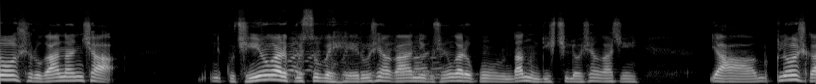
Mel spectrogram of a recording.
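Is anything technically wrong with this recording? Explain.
Yes. From 2.6 to 4.48 s there is feedback echo between two devices. One device plays what the other's microphone sent, and that microphone picks it up again. Neither echo canceller removes the other's playback. The speech returns roughly every 150 ms, about 14 dB below the direct sound.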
